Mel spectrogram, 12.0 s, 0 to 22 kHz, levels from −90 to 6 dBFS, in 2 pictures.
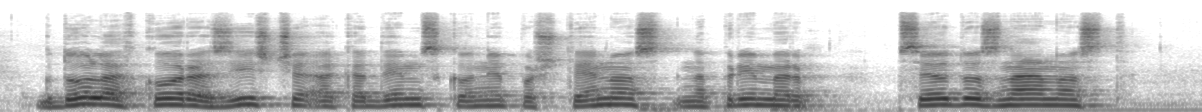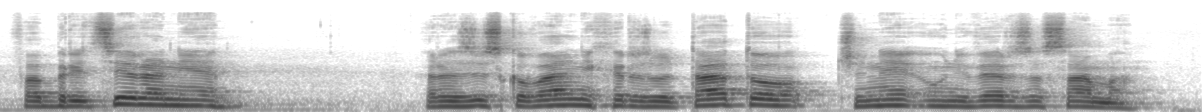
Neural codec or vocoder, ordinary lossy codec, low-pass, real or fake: none; none; 14.4 kHz; real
